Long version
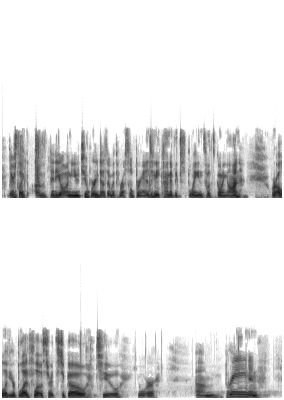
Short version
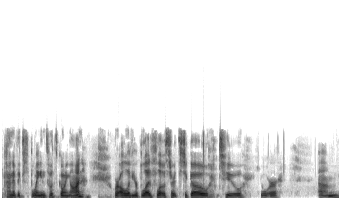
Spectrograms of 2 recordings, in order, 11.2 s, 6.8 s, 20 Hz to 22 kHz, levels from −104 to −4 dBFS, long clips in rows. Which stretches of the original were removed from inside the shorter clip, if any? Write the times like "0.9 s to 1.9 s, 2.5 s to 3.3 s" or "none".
none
